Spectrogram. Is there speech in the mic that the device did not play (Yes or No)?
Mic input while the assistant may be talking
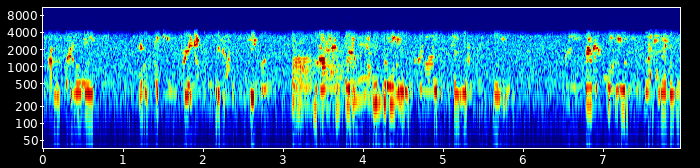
Yes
